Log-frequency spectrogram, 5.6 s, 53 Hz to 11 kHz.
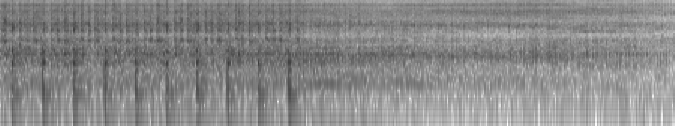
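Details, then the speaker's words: John Deere 1010 tractor after new Zenith 12566 carburetor and rewire: starter cranks about four beats a second then winds down without firing; no spark, traced to a bad ignition key switch terminal. "Coming to find out, the key switch ignition terminal is bad."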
